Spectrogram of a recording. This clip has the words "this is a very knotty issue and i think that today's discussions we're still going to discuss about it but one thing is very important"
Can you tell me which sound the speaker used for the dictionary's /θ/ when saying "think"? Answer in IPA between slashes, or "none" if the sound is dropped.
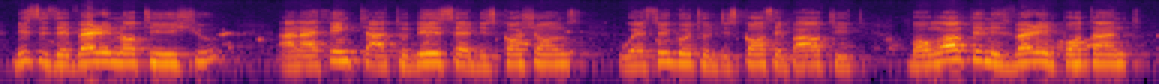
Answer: /θ/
